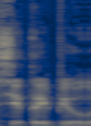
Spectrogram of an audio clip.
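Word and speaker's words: C-3PO: Не Зора читается, а Си-3PO.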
